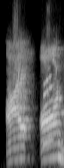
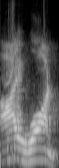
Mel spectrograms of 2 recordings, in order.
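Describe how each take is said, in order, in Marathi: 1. हा शब्द साध्या स्वराने सुरू होतो. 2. हा शब्द गोलाकार w ध्वनीने सुरू होतो. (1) "आय ऑन्ट नाही हा" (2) "व व पासून चालू होते"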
